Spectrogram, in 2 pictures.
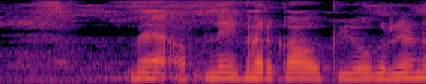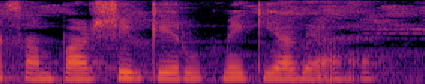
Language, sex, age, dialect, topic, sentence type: Hindi, female, 18-24, Hindustani Malvi Khadi Boli, banking, statement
